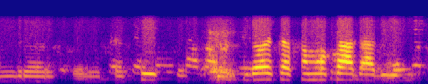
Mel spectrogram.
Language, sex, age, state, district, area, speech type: Maithili, female, 60+, Bihar, Araria, rural, conversation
